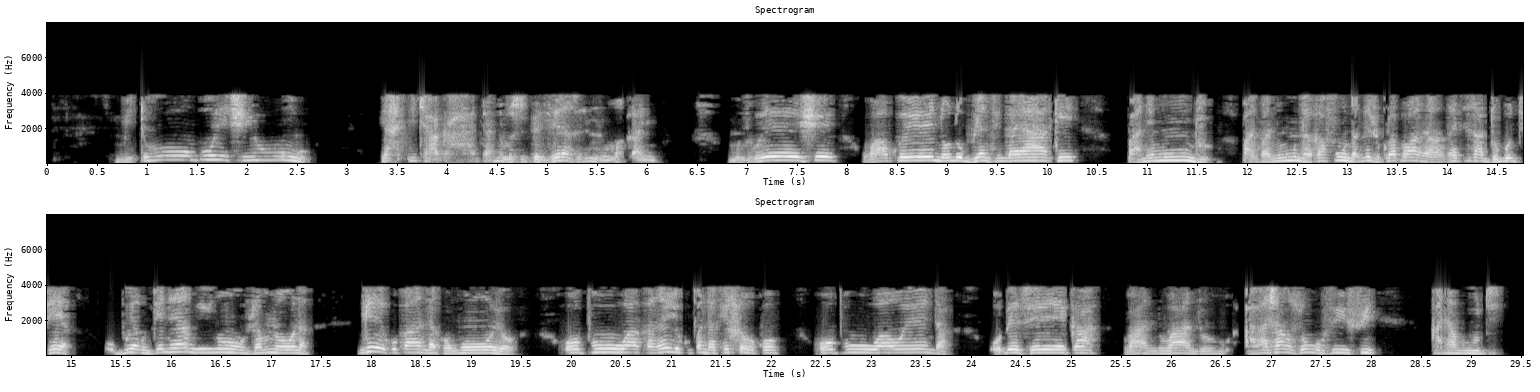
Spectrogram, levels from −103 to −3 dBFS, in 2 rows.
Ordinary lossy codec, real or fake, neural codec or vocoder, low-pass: AAC, 16 kbps; real; none; 7.2 kHz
